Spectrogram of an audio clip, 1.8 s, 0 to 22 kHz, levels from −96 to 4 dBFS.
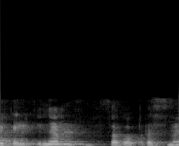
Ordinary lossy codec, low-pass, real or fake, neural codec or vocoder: AAC, 32 kbps; 7.2 kHz; real; none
